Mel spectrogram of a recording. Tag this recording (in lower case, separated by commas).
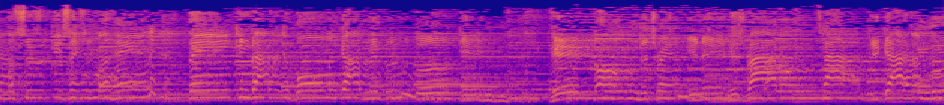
music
